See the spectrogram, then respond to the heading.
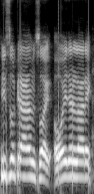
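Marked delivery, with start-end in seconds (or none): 1.1-1.9 put-on Irish accent. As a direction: play a cheeky Irish boy in an Irish accent. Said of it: "I'm giving him an Irish accent".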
